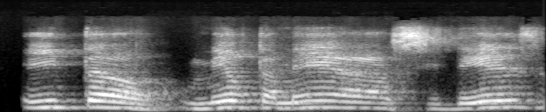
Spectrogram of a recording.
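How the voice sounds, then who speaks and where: Delivered at a very slow pace, the voice has a dark, mellow tone and fairly even intonation. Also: man. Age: 80s+. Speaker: customer giving testimony. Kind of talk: testimony.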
